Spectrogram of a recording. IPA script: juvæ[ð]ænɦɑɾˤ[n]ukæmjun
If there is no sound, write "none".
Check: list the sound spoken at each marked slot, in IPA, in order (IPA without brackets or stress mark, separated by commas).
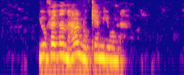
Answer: ð, n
